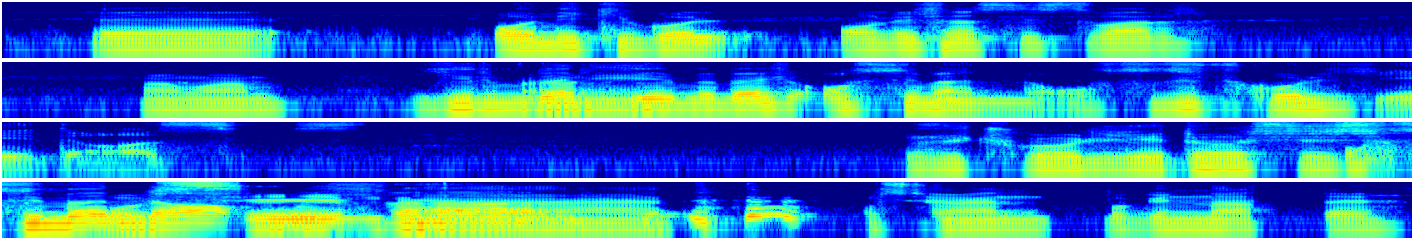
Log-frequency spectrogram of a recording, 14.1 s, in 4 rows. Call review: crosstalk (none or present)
present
